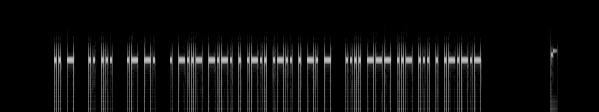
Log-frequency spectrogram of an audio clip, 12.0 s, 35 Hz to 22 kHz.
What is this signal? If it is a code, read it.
Morse code, heard as a keyed tone, about 28 wpm, 700 Hz. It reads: IT IS AN EXCELLENT HOUSE.
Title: Sentences from Top 1000 Words 28wpm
